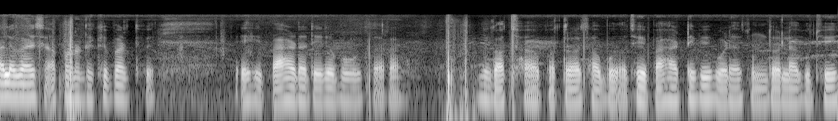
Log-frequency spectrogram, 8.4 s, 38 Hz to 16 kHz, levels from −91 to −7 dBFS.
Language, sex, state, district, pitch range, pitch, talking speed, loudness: Odia, male, Odisha, Khordha, 95-110 Hz, 105 Hz, 115 wpm, -23 LUFS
